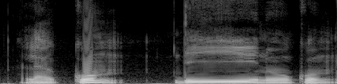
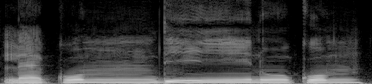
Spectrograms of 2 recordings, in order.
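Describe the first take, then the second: First: The m sound is cut off abruptly. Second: The m sound flows on slightly. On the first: The speaker calls it wrong. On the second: The speaker calls it right.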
